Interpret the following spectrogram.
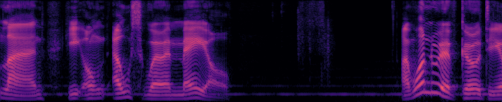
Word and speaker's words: Mayo: the name is from the Irish Mahan egg pronunciation Mayo much like the condoman yep I was right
